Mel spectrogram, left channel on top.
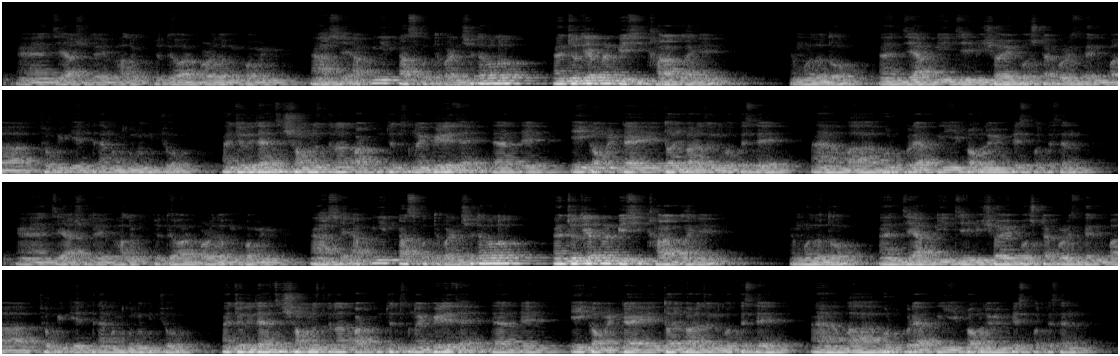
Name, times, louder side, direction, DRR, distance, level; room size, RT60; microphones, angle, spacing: voice 1, 0.1-2.8 3.1-5.1 5.5-7.2 7.9-8.5 8.8-12.9 13.4-16.5 16.8-18.9 19.2-21.9, right 1 dB, 70° right, -2 dB, 5.7 m, -20 dB
15.5 x 8.6 x 5.0 m, 0.80 s
head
